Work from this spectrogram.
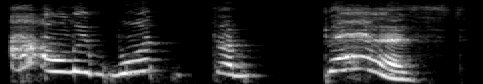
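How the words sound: It is said in an encouraging, motivational tone.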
